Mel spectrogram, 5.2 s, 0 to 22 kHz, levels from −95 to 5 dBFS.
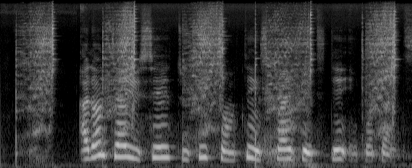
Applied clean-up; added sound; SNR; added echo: none; Cutlery, silverware; 6 dB; none.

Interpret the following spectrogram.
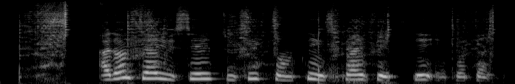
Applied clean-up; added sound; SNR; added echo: neural mask model RNNoise.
